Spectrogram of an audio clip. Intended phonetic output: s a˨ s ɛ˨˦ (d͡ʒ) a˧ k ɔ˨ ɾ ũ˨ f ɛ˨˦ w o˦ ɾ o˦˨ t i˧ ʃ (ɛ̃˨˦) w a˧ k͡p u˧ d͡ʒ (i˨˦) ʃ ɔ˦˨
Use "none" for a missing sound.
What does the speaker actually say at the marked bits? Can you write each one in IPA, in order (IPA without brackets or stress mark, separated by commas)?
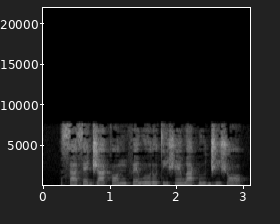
d͡ʒ, ɛ̃˧, i˦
